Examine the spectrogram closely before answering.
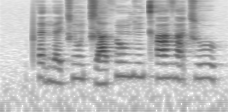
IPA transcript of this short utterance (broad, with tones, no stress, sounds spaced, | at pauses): pʰ ɛ̰˦˨ ŋ ɛ˨ t͡ɕ ũ˦ t͡ɕ ä˨ θ ũ˦ ɡ ĩ˦ kʰ ã˦ z ã˦˨ t͡ɕ u˦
